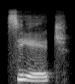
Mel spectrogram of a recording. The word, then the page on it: CH: Indian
